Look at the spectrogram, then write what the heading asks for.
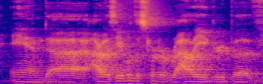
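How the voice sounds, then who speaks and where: A man speaks with a very deep, low pitch over noticeable background noise. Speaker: entrepreneur. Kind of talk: casual interview. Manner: fast talker; passionate, excitable.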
